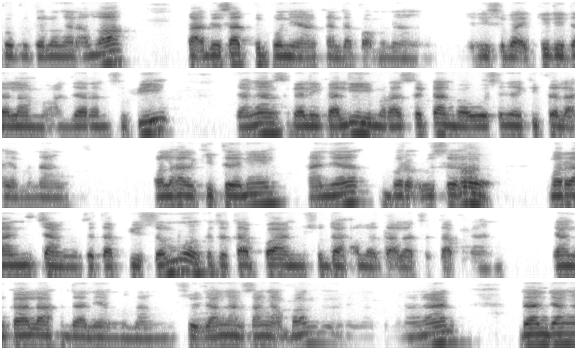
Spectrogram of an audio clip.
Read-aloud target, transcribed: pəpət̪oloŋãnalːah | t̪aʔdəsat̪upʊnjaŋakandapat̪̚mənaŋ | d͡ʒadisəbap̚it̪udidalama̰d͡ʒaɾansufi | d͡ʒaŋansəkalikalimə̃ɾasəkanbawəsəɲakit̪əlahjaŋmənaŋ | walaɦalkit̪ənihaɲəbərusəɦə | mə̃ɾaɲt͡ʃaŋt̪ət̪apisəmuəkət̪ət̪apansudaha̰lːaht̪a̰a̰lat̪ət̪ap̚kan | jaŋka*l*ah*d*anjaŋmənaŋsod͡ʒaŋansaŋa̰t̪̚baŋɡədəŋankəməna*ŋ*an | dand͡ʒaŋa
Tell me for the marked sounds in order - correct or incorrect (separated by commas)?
correct, correct, correct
